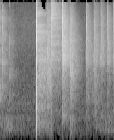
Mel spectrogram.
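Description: An airsoft pistol handled in gloved hands: one sharp click about three-quarters of a second in, then rustling and a few lighter clicks.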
